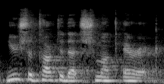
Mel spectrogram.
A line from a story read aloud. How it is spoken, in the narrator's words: interrupted a thickly accented voice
